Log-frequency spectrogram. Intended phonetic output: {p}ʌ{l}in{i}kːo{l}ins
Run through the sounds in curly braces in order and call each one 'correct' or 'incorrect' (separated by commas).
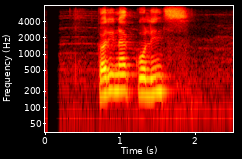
incorrect, incorrect, incorrect, correct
